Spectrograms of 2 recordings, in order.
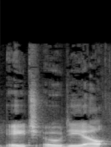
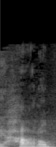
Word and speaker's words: HODL: not a real word, there's no right or wrong way to say it. It's not in the dictionary. And until it is one day, and I'm told how I'm supposed to pronounce it, I'm going to say HODL.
